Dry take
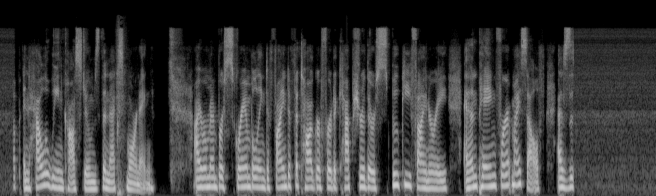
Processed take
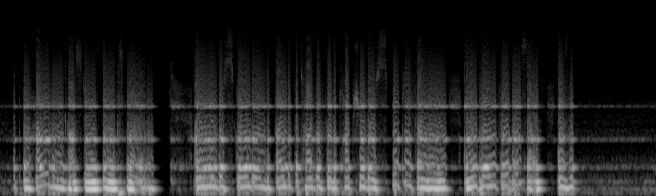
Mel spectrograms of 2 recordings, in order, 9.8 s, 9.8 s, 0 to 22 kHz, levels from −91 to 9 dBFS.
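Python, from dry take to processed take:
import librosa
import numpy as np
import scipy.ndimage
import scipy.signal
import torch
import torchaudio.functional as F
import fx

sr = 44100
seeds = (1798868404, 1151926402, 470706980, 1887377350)

y = fx.halfwave_hold(x, sr)
y = fx.octave_resonator(y, sr, note='D', decay_s=0.18)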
